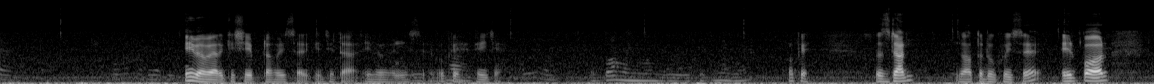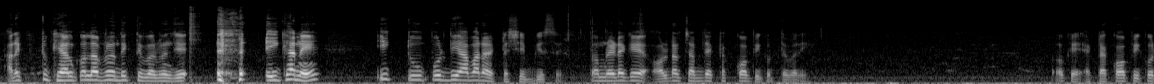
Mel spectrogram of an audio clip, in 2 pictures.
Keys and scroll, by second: 12.4 ctrl+space, 17.2 ctrl+space, 18.2 ctrl+alt+space.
